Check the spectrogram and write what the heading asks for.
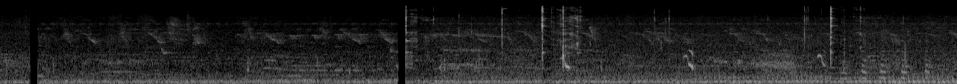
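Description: Birds chirping in many short, quick calls over a steady low rumble, with a few sharp clinks of a metal spoon against a ceramic soup bowl around the middle and once near the end.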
